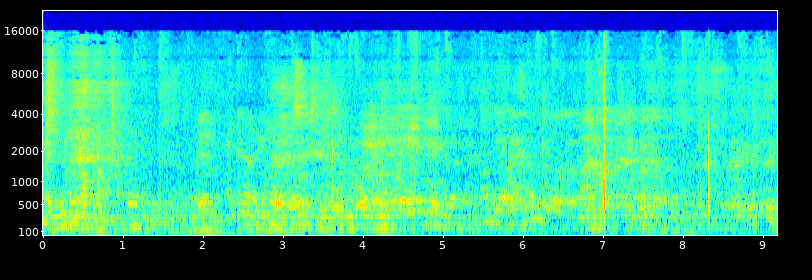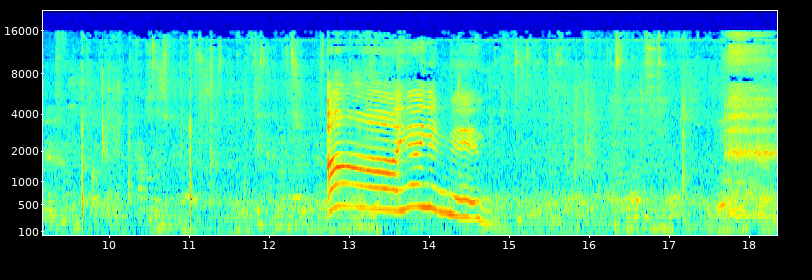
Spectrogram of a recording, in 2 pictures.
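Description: Several men talk in an echoing hallway.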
